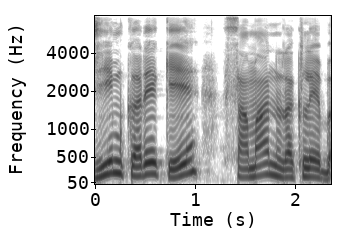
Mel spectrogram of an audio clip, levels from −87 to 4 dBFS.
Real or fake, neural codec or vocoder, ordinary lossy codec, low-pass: real; none; none; none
